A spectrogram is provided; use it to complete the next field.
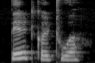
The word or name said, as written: Bildkultur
